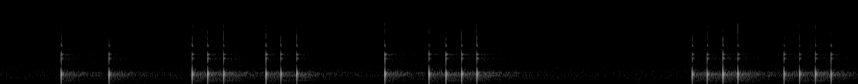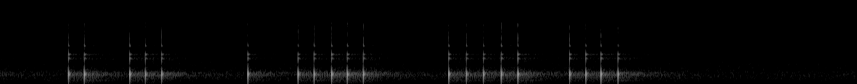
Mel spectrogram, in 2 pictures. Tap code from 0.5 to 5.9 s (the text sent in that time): AND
